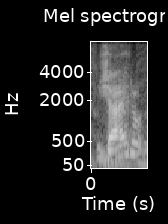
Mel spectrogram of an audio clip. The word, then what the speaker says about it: Gyro: Mas Jairo na pronúncia. A pronúncia que era G-Y-R-O.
